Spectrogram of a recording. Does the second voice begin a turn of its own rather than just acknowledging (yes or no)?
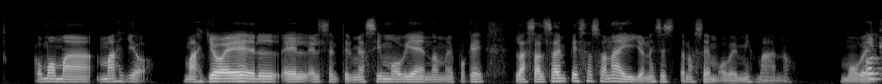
yes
